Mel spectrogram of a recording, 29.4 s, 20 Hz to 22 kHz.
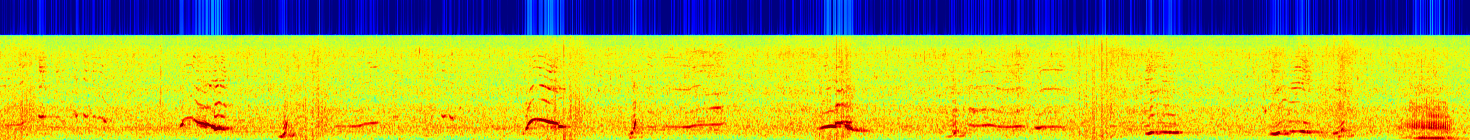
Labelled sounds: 3.9	4.6	humpback whale, 0.91 to 2.2 kHz
10.6	11.2	humpback whale, 1.1 to 3.1 kHz
13.3	14.5	humpback whale, 0.84 to 5.0 kHz
16.7	17.0	humpback whale, 0.94 to 1.1 kHz
20.8	21.3	humpback whale, 1.5 to 2.9 kHz
23.0	23.3	humpback whale, 1.4 to 1.6 kHz
25.8	26.1	humpback whale, 1.6 to 3.2 kHz

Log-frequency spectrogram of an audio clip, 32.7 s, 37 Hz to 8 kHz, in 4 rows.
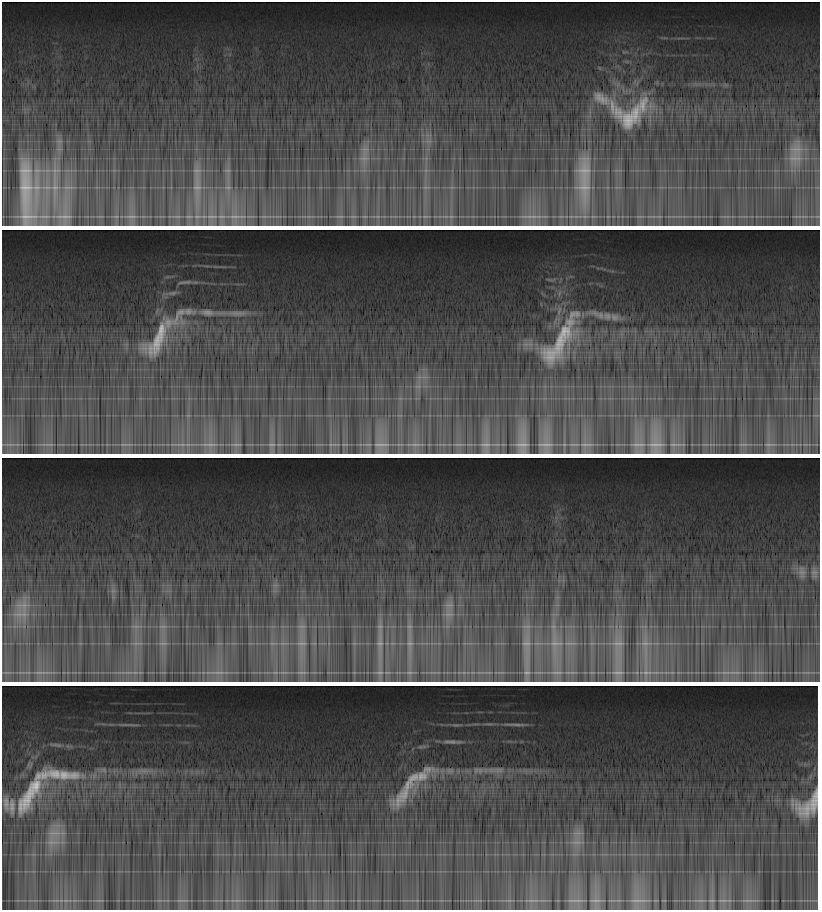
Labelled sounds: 5.9	7.3	humpback whale, 0.80 to 6.7 kHz
9.7	10.7	humpback whale, 0.80 to 8.0 kHz
13.5	14.5	humpback whale, 0.80 to 4.5 kHz
24.8	26.5	humpback whale, 0.80 to 7.3 kHz
28.6	29.8	humpback whale, 0.80 to 7.4 kHz

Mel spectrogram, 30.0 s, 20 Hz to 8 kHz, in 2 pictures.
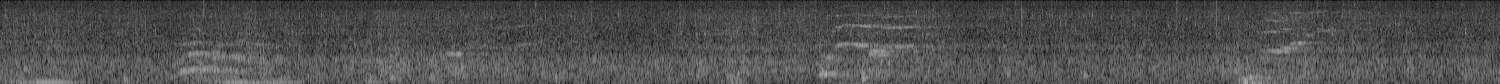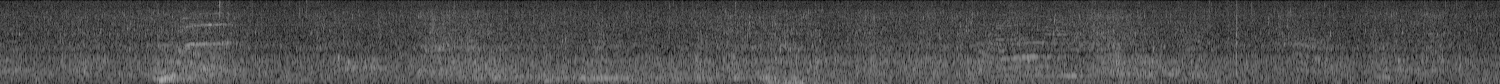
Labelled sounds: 1.7	2.5	humpback whale, 0.81 to 1.8 kHz
4.4	5.4	humpback whale, 1.0 to 3.2 kHz
8.3	9.2	humpback whale, 1.0 to 3.2 kHz
12.5	13.2	humpback whale, 1.2 to 2.7 kHz
16.8	17.4	humpback whale, 1.3 to 3.4 kHz
25.0	25.7	humpback whale, 0.81 to 2.8 kHz
27.8	28.2	humpback whale, 1.4 to 1.7 kHz

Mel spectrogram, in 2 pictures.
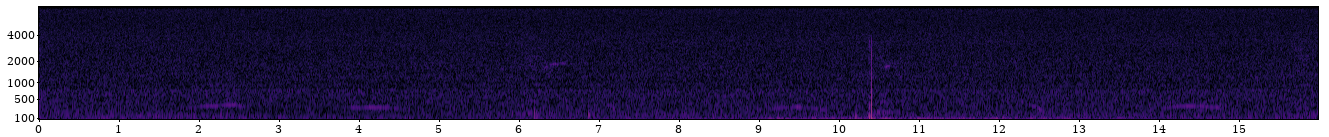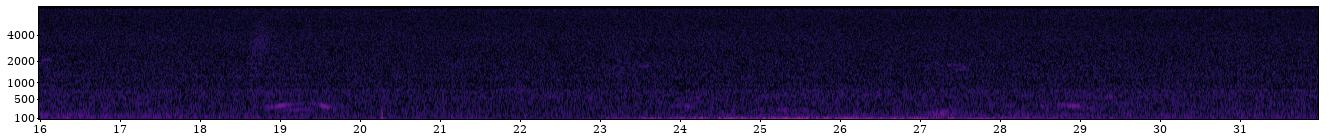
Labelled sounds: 6.3	6.6	humpback whale, 1.6 to 2.1 kHz

